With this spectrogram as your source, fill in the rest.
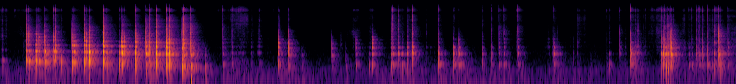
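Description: A single hollow, light-blue corrugated plastic pop tube is bent and squeezed with both hands so its ridges pop, while other tubes lie still nearby. A rapid run of dry, woody-sounding clicks with a hollow midrange tone comes first, then slows to scattered single pops, and ends with a final dense burst. Each pop is short and sharp with almost no ring or low end.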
